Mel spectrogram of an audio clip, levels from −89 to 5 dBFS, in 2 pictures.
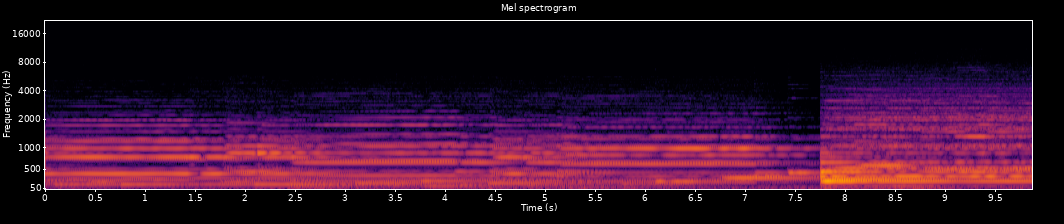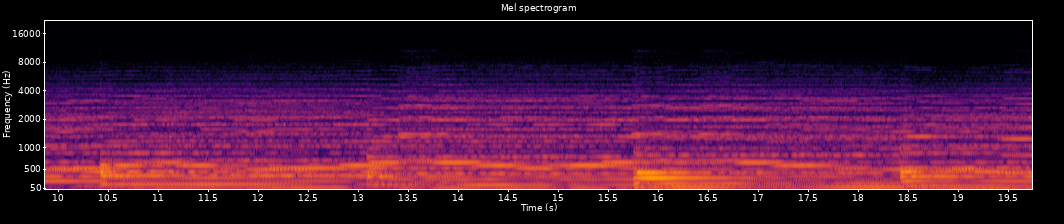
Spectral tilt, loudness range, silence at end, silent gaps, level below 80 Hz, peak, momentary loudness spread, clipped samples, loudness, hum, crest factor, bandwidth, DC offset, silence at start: -8.5 dB/octave; 9 LU; 0 s; none; -42 dBFS; -10 dBFS; 12 LU; under 0.1%; -28 LUFS; none; 18 dB; 8.2 kHz; under 0.1%; 0 s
